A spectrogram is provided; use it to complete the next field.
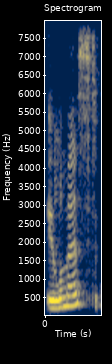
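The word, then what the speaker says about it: Ellimist: elements to chronicles uh i pronounce it elemist i think some people might say illimist but i've always said elemist so the elements chronicles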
